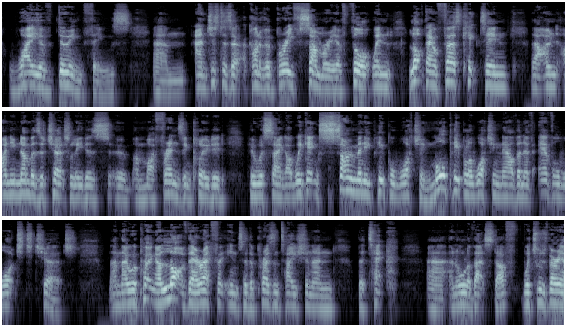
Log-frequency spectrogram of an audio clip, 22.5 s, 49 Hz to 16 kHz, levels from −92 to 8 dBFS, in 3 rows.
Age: 30-49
